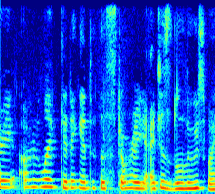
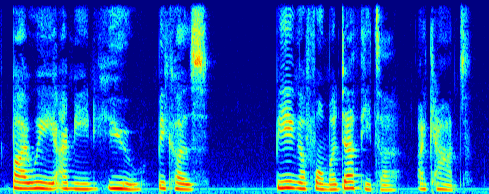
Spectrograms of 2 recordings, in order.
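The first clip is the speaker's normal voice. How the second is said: plain reading voice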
